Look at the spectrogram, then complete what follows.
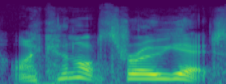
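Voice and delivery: shouted. A narrator's reading. Stan shouting to the dragon. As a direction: call out to stop him. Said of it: "he shouted to the dragon".

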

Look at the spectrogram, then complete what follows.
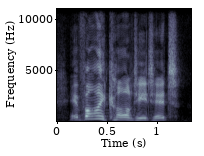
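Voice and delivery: high, loud spite; stubborn dog refusing to share; selfish dog. A narrator's reading. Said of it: "said the selfish dog".

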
